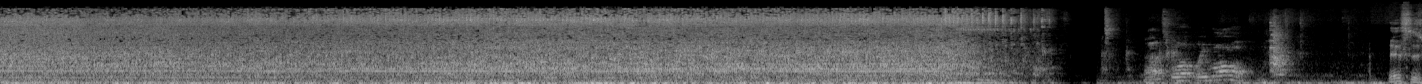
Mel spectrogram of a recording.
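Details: 2012 Yard Machines 11A-A54R729 push mower, Briggs & Stratton 158cc 500 Series, new HIPA carburetor and tune-up kit; restarted after about an hour and a half, fires evenly at steady speed for ten seconds then shut off: runs healthy warm.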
